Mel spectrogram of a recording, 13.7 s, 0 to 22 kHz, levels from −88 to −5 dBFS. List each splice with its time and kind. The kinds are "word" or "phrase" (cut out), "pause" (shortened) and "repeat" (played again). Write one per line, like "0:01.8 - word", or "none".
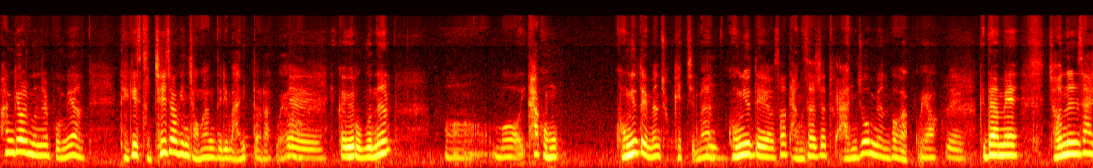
0:01.7 - word
0:03.0 - word
0:04.4 - word
0:06.6 - word
0:10.4 - word
0:11.1 - word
